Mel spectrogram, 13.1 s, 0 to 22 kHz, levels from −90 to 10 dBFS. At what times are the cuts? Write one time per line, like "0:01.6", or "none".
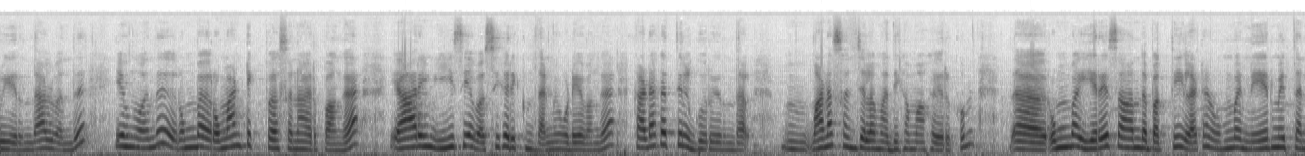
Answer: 0:06.2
